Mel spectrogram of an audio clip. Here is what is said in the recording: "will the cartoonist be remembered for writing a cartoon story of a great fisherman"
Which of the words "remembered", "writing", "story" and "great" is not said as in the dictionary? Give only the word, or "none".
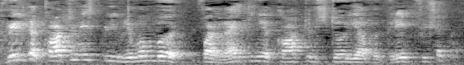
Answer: writing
